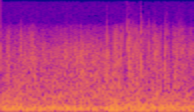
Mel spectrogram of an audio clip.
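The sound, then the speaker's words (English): Heavy naval guns firing at hidden Nazi shore batteries during a seaborne invasion, heard as a dense, steady roaring rumble with faint crackling bursts in the second half, no voices. “Big guns fought it out with hidden Nazi shore batteries.”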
